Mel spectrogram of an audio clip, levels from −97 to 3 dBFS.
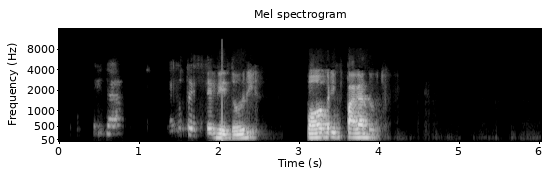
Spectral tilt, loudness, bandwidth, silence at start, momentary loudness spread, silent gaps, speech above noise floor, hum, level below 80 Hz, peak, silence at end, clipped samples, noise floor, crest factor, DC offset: -9 dB/octave; -17 LUFS; 6.4 kHz; 0.6 s; 22 LU; 0.95-1.03 s, 1.15-1.32 s, 2.81-2.90 s; 66 dB; none; -54 dBFS; -2 dBFS; 2.05 s; under 0.1%; -84 dBFS; 20 dB; under 0.1%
